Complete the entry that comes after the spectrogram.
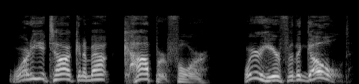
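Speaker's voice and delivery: high, loud American voice; a scrawny Yank puzzled and complaining; confused Yank. A narrator's reading.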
